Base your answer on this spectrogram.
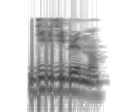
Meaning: divisibly
- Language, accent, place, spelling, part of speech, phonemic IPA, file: French, France, Lyon, divisiblement, adverb, /di.vi.zi.blə.mɑ̃/, LL-Q150 (fra)-divisiblement.wav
